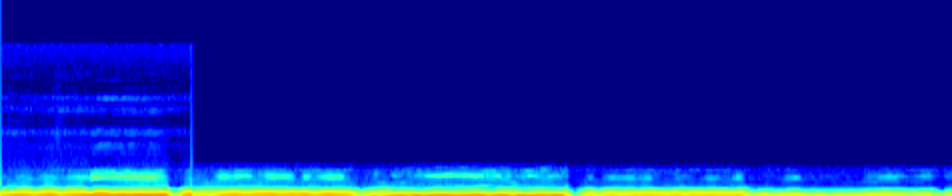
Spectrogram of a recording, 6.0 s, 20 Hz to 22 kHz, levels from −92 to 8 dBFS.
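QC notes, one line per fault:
1.19 to 5.96 s, input switched to a poorer device: with no gap at the change, the music turns dull and boxy, losing everything above 3.8 kHz, drops about 5 dB in level, and gains a faint new hiss sitting far beneath it. This points to the recording likely moving mid-take onto a lesser microphone or a headset's call-profile input, whose narrower band, different gain and own background noise replace the original device's sound for the rest of the clip.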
